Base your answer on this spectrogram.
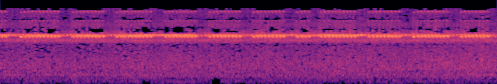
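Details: Insect sound played as a relaxing nature background: a shrill high trill broken into short regular pulses, roughly two per second, loud and steady with little else audible.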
